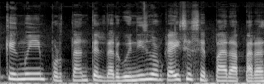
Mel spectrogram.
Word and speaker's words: darwinismo: en verdad ella domina el daruanismo que que ya ya se mencionó aquí, el darwinismo más eh propiamente pronunciado y Eh, yo también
